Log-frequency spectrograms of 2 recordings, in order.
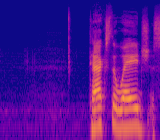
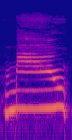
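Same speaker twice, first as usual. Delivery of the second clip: very high little cat meow; mock kitten meow; 4 dB quieter than usual. Vlogger mocking declawed humanity with a very high kitten meow. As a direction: meow like a tamed kitty. Passive kitty cats.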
